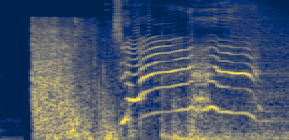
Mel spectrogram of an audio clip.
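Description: A sudden loud burst of noise gives way to a woman's high-pitched scream that rises and wavers for about a second before cutting off, heard alone.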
